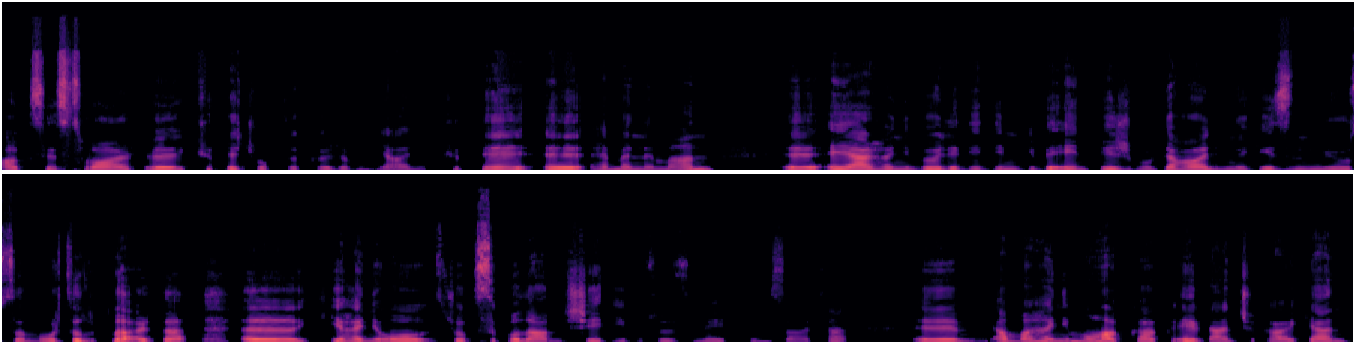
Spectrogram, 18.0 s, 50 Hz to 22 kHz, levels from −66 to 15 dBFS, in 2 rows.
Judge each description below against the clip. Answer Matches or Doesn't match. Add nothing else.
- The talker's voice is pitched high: Doesn't match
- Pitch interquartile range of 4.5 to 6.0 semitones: Matches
